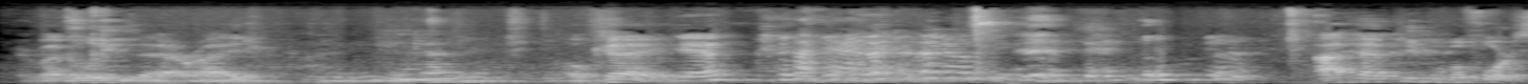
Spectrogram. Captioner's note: laughter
